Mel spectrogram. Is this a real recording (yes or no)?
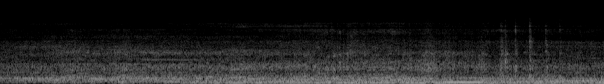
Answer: no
